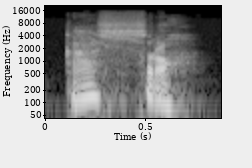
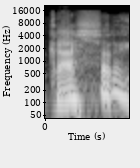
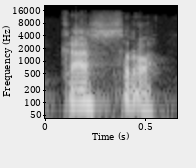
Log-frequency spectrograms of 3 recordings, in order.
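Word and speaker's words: كسرة: berbaris di bawah ini namanya kasroh Jangan kasar ini lagi kasroh tuh ya paham lafadz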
